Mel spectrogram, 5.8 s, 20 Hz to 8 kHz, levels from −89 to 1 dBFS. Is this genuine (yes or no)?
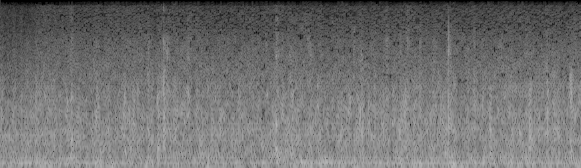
no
